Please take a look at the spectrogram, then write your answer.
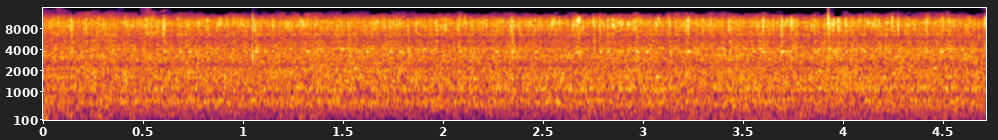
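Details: Exhaust fan after replacing 0.25 HP motor, belt 3L340, first run, amp draw at upper end near 5.4 A service factor: steady air rush over smooth motor hum, no squeal or belt slap; normal running.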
